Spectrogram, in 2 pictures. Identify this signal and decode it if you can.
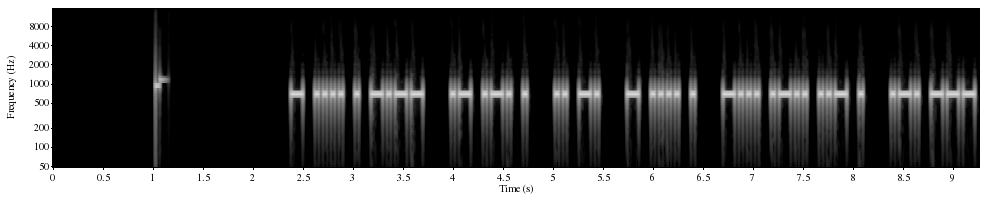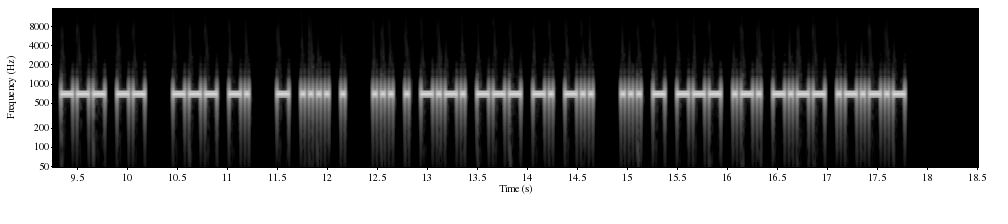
Morse code, heard as a keyed tone, about 32 wpm, 700 Hz. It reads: THEY ARE IN THE BLUE ROOM ON THE SECOND STORY.
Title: Sentences from Top 1000 Words - Review Part 3 - 30wpm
